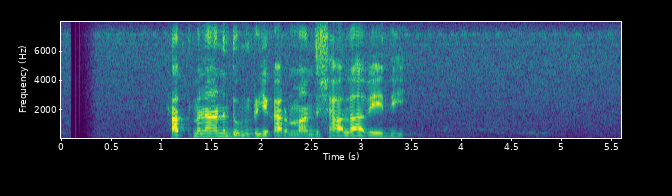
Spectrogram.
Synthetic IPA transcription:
rat̪məlaːnəd̪umrijəkarmaːnd̪əʃaːlaːʋeːd̪iː

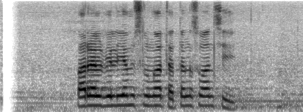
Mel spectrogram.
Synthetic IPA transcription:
paɾɛlwilijəmsəluŋad̪̥ä̤t̪əŋswansi

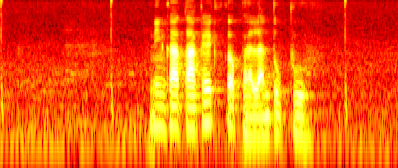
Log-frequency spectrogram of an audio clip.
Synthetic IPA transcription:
niŋkat̪akekə̥kəb̥ä̤lant̪ub̥ṳ

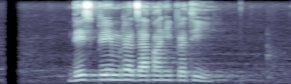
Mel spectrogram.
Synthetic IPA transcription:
d̪espremrʌd͡zapaniprʌt̪i

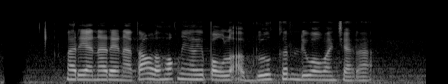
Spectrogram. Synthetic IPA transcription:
maɾianaɾɛnat̪aɔlɔɦɔk̚niŋalipaulɔʔa̰b̚dʊlkərdiwawaɲt͡ʃaɾa

